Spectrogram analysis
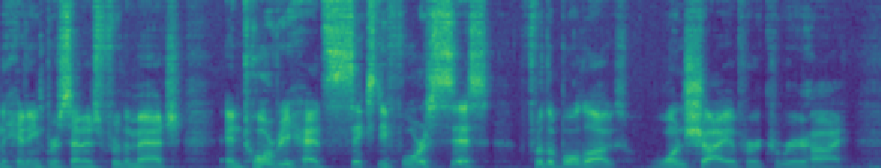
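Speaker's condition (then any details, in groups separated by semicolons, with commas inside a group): No condition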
